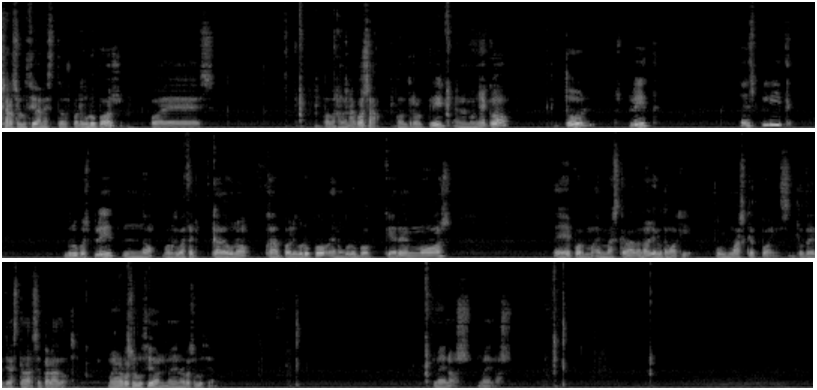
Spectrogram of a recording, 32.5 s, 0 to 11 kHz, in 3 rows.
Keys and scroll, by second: 4.7 w, 22.5-23.8 typing.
